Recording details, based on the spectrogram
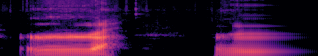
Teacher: your tongue is kind of curled back and bunched up. Your tongue is kind of like squeezed together.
